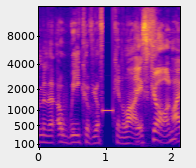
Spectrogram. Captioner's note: beep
